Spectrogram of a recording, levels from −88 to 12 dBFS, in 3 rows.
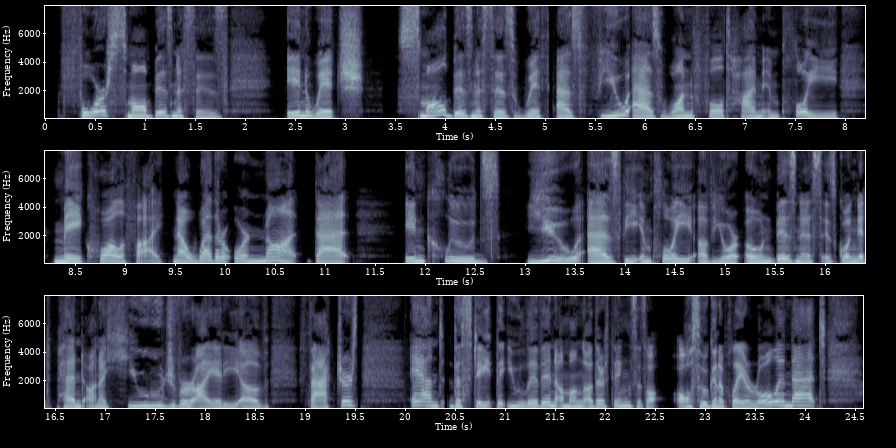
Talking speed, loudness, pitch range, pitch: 145 wpm, -19 LUFS, 170-230 Hz, 195 Hz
